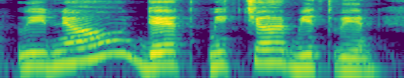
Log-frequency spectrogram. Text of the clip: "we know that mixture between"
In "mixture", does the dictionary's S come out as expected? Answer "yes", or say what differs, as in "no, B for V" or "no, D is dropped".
no, S is dropped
